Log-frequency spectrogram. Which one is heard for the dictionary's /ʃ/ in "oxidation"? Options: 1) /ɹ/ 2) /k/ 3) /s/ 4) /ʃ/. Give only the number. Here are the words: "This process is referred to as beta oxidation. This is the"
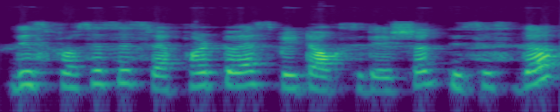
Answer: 4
